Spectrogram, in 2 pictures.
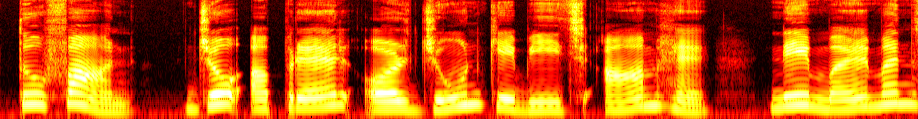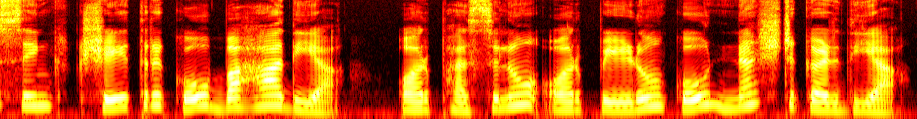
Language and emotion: Hindi, neutral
